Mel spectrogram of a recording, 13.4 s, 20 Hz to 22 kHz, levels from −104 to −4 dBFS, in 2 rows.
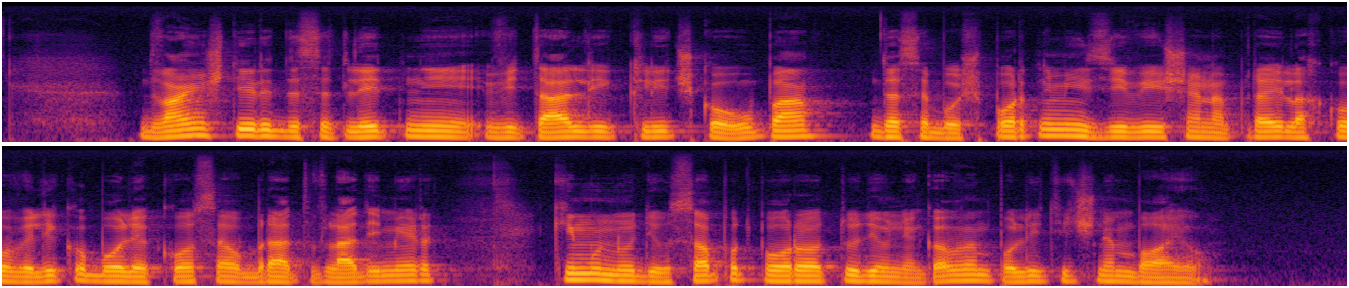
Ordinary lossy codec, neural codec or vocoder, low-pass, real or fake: none; none; 19.8 kHz; real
